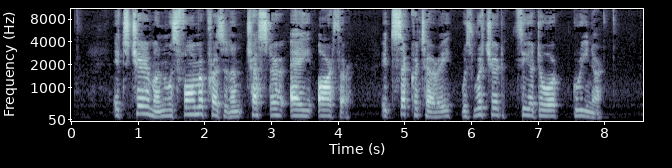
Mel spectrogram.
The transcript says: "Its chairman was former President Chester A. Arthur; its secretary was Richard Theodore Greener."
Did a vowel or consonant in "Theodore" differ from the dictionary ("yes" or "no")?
no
